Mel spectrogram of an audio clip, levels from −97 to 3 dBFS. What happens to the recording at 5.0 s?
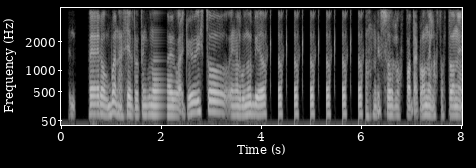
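From 4.20 to 6.10 s, a 0.18 s speech burst repeats six times every 0.32 s with silence between: stutter with silent gaps, likely a stalled stream replaying its last fragment.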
